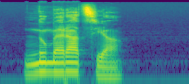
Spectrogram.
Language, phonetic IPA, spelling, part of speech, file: Polish, [ˌnũmɛˈrat͡sʲja], numeracja, noun, Pl-numeracja.ogg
